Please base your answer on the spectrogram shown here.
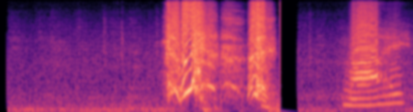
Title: POV you have a cold and sneezes part two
